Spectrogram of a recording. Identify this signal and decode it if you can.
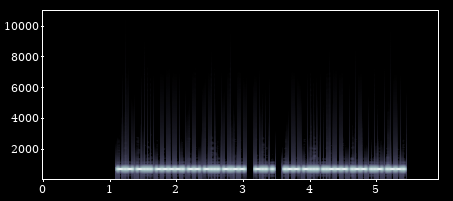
Morse code, heard as a keyed tone, about 52 wpm, 700 Hz. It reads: KB9MBY DE WB2WUP
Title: USA Callsign DE Callsign - 6 Characters - 50wpm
